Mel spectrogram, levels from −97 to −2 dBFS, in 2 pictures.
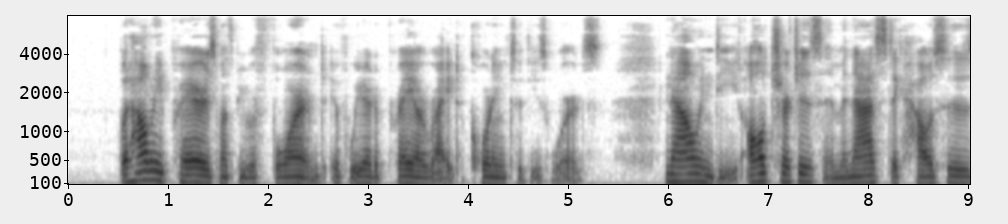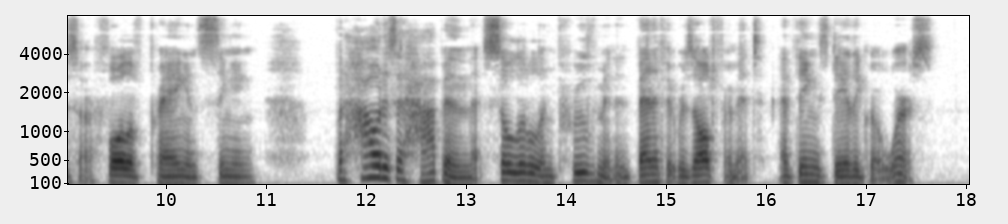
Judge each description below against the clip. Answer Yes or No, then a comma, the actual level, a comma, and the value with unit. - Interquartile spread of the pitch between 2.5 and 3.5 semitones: Yes, average, 3.2 semitones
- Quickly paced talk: No, average, 165 wpm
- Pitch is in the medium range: No, low, 115 Hz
